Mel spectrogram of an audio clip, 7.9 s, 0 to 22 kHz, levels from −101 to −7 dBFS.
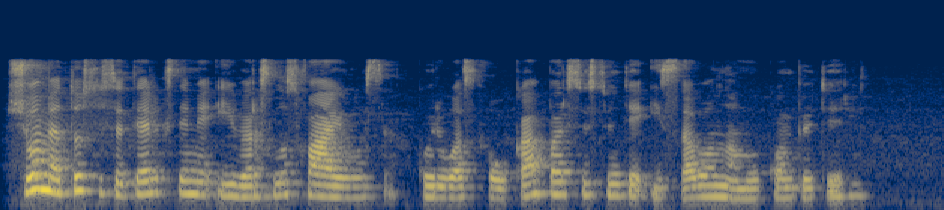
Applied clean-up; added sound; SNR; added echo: none; none; none; none.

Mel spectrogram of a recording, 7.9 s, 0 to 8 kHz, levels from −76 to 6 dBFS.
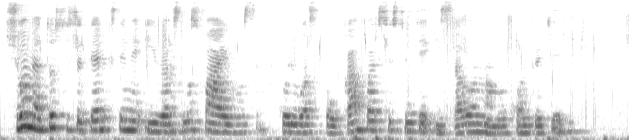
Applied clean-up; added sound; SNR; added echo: none; Chewing, mastication; 19 dB; reverberation time 0.4 s.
